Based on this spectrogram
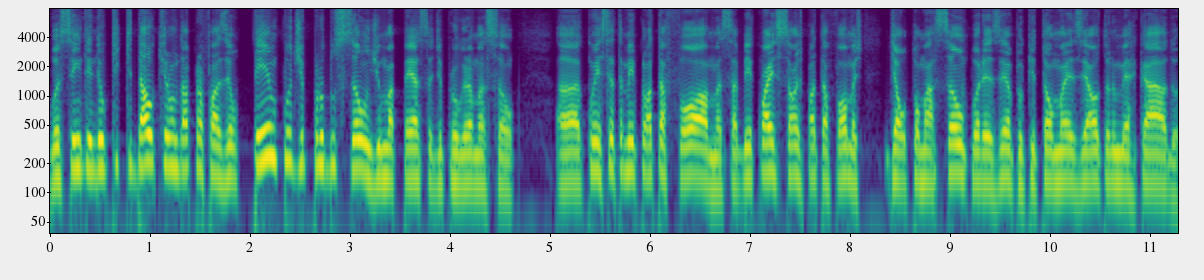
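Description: Delivered at a fairly quick pace with ordinary pitch variation, the voice has a dry, close sound with no echo over a quiet background. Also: man, fairly high pitch for a man. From Brazil. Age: 30s. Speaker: copywriter. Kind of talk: conference talk. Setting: stage with audience. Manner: animated.

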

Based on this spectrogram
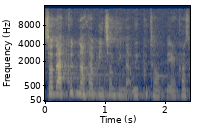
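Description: A woman's somewhat breathy, medium-pitched voice with audible room echo. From Jamaica. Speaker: reform committee member; panel member. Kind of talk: panel discussion. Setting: hall with live audience. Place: hall. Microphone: handheld.

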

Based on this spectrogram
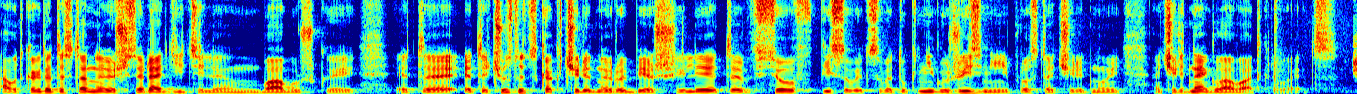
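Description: A man speaks fairly quickly, his pitch varying in an ordinary way. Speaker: show host. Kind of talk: interview. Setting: studio. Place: studio. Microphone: studio mic.

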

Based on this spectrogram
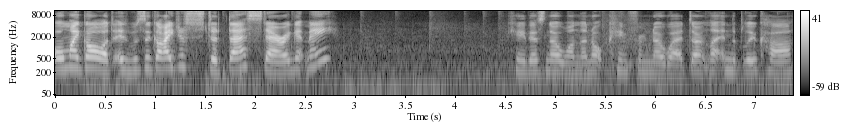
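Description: A woman's fairly high voice at a moderate pace, broken by long, frequent pauses, with music in the background. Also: ordinary pitch variation, big swings in loudness. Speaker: gaming streamer. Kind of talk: horror game let's play commentary. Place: home room.

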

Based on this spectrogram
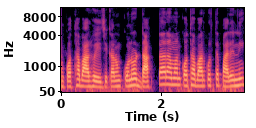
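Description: Dry and close with no echo, a woman with an ordinary speaking voice talks at medium pitch with fairly even intonation. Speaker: vlogger. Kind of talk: casual vlog.

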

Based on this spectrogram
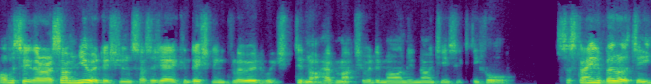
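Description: Here a man speaks at a fairly quick pace. The background is quiet. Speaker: presenter. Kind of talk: conference presentation. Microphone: webcam.

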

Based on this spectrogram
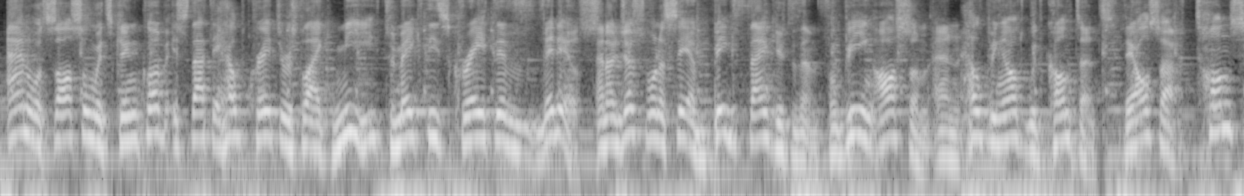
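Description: Clear music plays behind a man who talks at a fairly quick pace. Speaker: gaming content creator. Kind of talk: sponsor read. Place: home room.

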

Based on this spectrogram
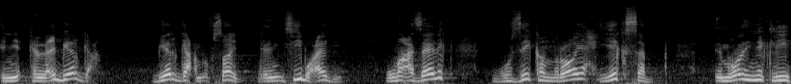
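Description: The delivery moves at a fairly quick pace but breaks into long, frequent pauses. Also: man, high pitch for a man, lively intonation. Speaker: football analyst. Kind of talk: studio match analysis. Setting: studio.

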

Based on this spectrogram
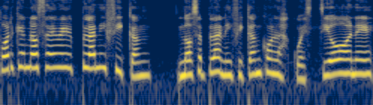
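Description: In a Colombian accent, the speaker goes at a fairly slow pace with ordinary pitch variation, on a very clean recording with a silent background and a dry, close sound with no echo. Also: woman. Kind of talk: interview answer.

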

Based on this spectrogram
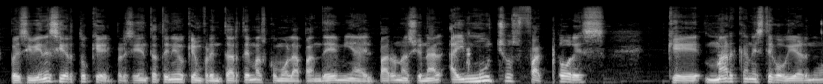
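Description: A man with an ordinary speaking voice, fairly low in pitch, at a moderate pace, with ordinary pitch variation and very even loudness. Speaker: interviewer, show host. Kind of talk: political interview.

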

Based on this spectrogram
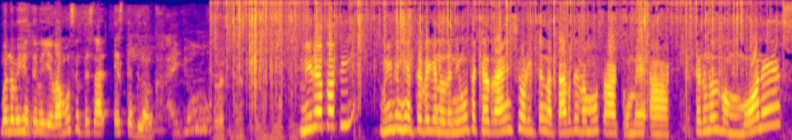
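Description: At a moderate pace, a woman speaks with a high pitch and lively intonation. Faint background noise sits behind her.

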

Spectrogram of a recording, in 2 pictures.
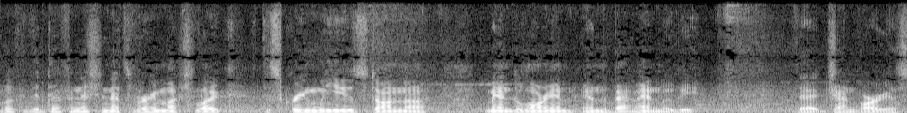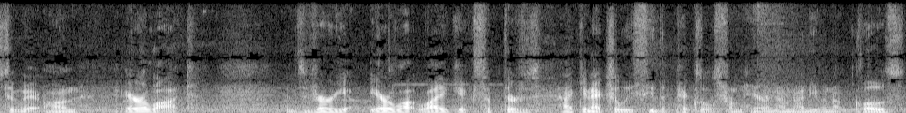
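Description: Against noticeable background noise, a man with a fairly low pitch speaks at a fairly quick pace. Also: ordinary pitch variation, dry sound with no echo. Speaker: solo traveler vlogger. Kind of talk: casual vlog chat. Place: hall. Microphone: headset.

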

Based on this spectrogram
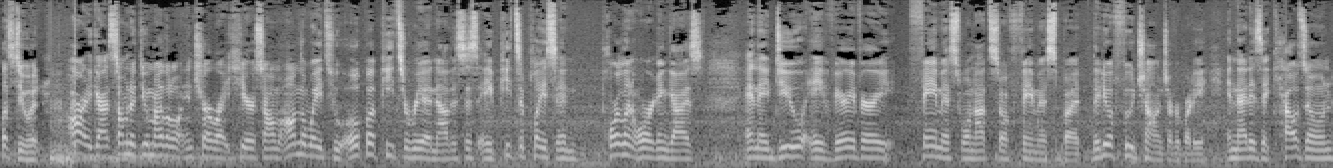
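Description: The speech comes at a very fast pace with ordinary pitch variation. The sound is dry with no echo, though there is noticeable background noise. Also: man. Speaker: food challenge vlogger. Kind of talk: casual vlog chat. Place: car. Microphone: phone near.

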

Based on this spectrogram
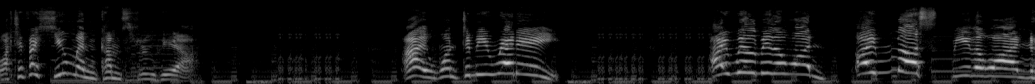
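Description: In a put-on character voice of extremely high pitch, the speaker goes at a fairly slow pace with long, frequent pauses while faint music plays in the background. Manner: bombastic, determined.

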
